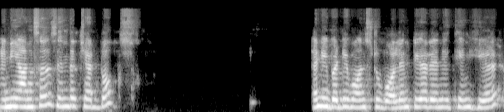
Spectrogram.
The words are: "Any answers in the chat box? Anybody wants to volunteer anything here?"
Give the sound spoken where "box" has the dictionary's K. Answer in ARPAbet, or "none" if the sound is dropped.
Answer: K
